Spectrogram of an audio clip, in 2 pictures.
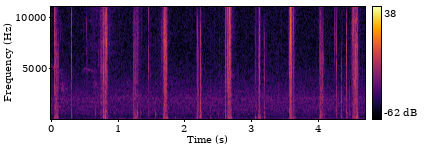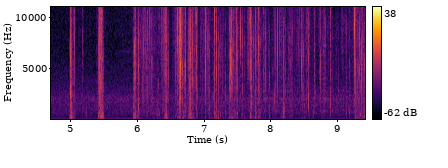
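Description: Fingertips tap and scratch the wrapped front face of a small yellow cardboard Realme Buds Classic earphone box sealed in clear plastic film. Sharp, dry taps with bright crinkly edges come at an uneven pace, growing into denser scratching toward the end. A faint, steady low hum runs underneath throughout.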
